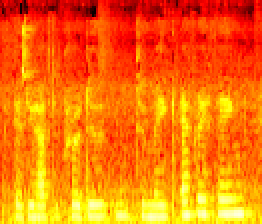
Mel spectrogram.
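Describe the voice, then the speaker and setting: A woman from Romania talking to camera in a lively way, with a few ums and restarts. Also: mid-range voice, fairly quick, highs cut off, background noise. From Iași, Romania. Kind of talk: casual self-introduction to camera.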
